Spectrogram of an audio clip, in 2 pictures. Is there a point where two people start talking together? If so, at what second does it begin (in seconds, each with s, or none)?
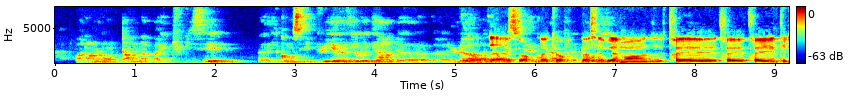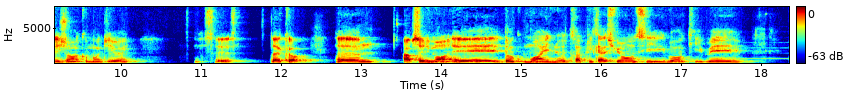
5.4 s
